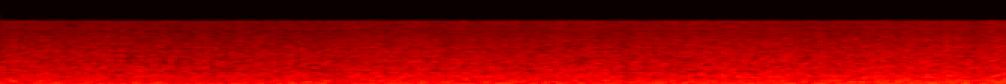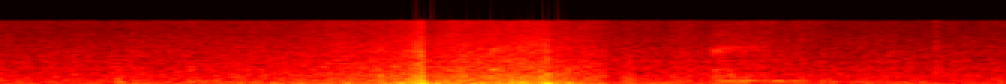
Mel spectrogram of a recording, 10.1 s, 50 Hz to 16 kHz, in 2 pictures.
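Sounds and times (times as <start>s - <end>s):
low microphone bumps: 5.5s - 9.8s
microphone handling noise: 6.8s - 9.7s.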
